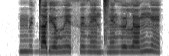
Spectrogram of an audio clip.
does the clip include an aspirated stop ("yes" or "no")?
no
